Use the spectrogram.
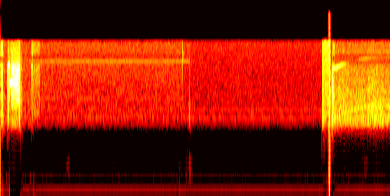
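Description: Radio dispatch alert tones: a steady, high, narrow tone runs for nearly three seconds after a crackly burst, then cuts to silence before another static-filled radio burst with a new tone begins.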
